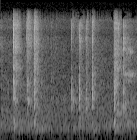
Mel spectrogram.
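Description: Keys on a computer keyboard clack in short, light bursts: a few quick strokes, a pause, a run of four or five taps, then two more, close and fairly quiet.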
